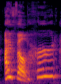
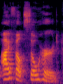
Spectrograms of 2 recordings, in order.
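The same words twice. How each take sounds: First: "heard" stretched out slow, pitched up and loud; emphatic, slow, higher and louder. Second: Said in the usual way. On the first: Real, not acted. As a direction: lean hard on "I felt heard". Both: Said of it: "I am telling you".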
